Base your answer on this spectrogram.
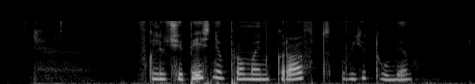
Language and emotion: Russian, neutral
